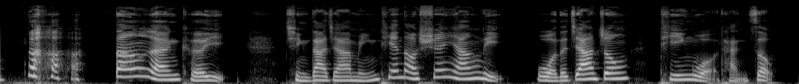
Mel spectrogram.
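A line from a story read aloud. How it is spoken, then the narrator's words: Laughing. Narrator (Chinese): 陈子昂大笑说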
